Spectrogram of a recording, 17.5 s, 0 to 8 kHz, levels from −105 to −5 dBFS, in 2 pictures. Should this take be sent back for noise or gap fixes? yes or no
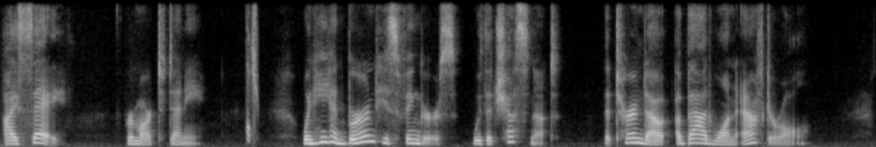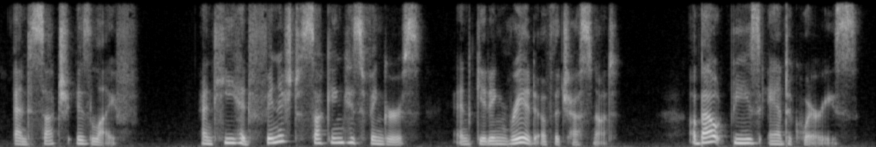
yes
